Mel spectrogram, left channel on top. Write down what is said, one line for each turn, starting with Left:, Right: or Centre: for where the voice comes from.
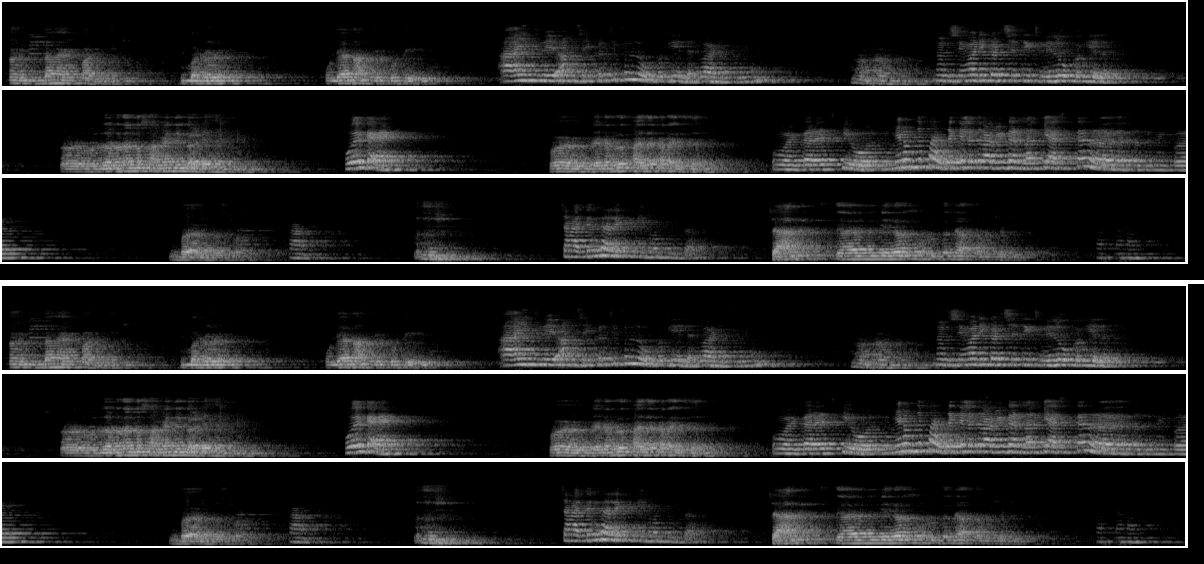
Left: इथं आहे पालखी, बरड उद्या नातेपुते.
Centre: आ इथले आमच्या इकडचे पण लोक गेलेत वाडीतले.
Left: हं हं हं.
Centre: नरसिंह वाडीकडचे तिथले लोक गेलत.
Left: बर जरा त्यांना सांगाय ना, गाडी आहे म्हणून.
Centre: व्हय काय?
Left: व्हय एखादयाचा फायदा करायचा.
Centre: व्हय करायच की हो, तुम्ही आमचा फायदा केला तर आम्ही करणार की, अस काय करता तुम्ही पण.
Left: बर बर बर.
Centre: हा.
Left: ह <unintelligible>
Centre: चहा तीन झालंय की मी मग तुमचा?
Left: चहा नई, त्या गेल्यावरच झोपलतो ते आत्ता उठलोय.
Centre: हम्म हं.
